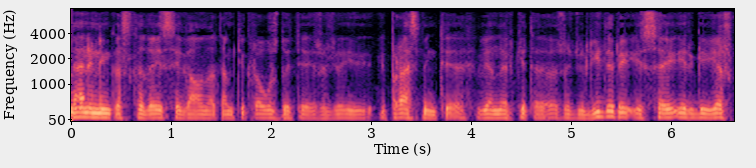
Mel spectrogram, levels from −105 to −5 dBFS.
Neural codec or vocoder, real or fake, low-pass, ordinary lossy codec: codec, 16 kHz in and 24 kHz out, 2.2 kbps, FireRedTTS-2 codec; fake; 7.2 kHz; AAC, 32 kbps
